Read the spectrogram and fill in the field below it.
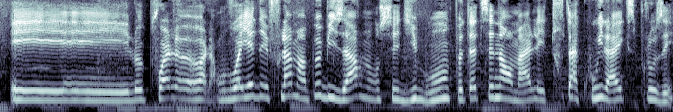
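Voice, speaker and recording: Over noticeable background noise, a woman speaks at a fairly slow pace. Her voice is fairly high, and her intonation is fairly even. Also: hardly any pauses. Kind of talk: radio quiz answer. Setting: studio.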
